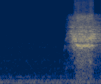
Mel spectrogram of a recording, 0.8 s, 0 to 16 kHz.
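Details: Eurasian eagle-owl juvenile, excited, Eifel, Germany, June 2020: a sudden rough hissing screech starting midway and running to the end, cut off short.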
